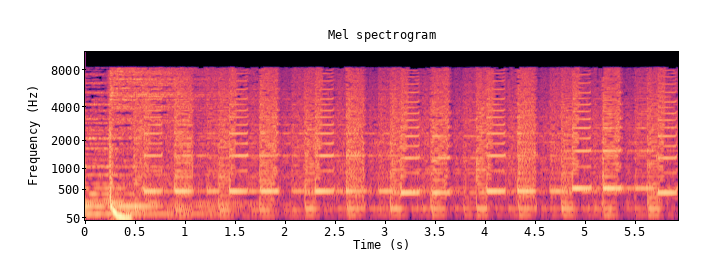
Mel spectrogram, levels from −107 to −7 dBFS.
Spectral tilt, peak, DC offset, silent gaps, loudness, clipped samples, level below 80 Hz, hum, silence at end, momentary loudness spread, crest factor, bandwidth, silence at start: -3 dB/octave; 0 dBFS; under 0.1%; none; -18 LUFS; under 0.1%; -30 dBFS; none; 0 s; 6 LU; 18 dB; 8.8 kHz; 0 s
